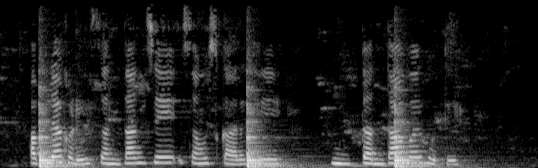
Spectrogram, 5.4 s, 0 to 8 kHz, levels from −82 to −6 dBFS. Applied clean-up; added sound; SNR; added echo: none; Piano; -2 dB; reverberation time 1.1 s.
